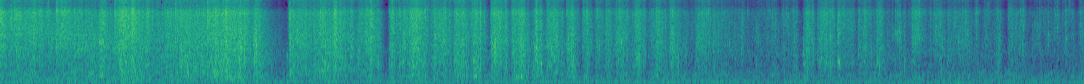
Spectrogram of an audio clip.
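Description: Aluminium foil crinkling and crackling as it is folded and crimped shut by hand. Loudest in the first few seconds, with a short break about three and a half seconds in, then the crinkling goes on more softly.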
